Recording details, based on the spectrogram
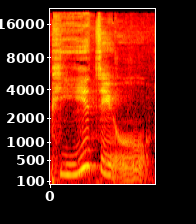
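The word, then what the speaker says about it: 啤酒: แต่ นี้ เป็น เบียร์ เบียร์ อัน นี้ คือ ผี จิ๋ว ผี จิ๋ว เดี๋ยว นี้ คือ เล่า นะ คะ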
